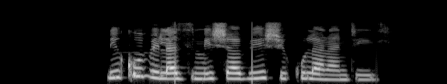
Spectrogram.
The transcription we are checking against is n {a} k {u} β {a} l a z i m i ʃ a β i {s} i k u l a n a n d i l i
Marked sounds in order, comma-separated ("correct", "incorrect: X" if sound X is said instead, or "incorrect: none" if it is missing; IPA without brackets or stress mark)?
incorrect: i, correct, incorrect: i, incorrect: ʃ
